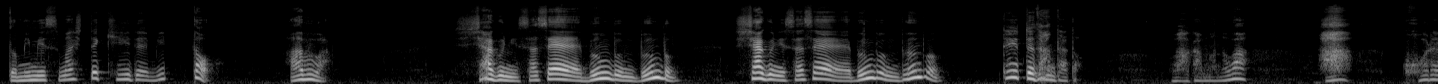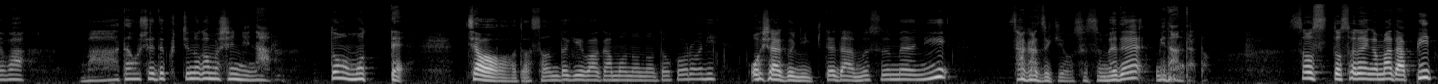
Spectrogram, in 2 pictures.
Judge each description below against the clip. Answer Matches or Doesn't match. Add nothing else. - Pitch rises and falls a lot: Doesn't match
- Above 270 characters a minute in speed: Matches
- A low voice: Doesn't match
